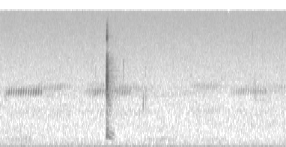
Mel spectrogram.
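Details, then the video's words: Frogs by the pond, recorded with binaural microphones: a chorus of faint, even-pitched pulsing trills, broken by one sudden, loud, clipped call around two seconds, above low ambient rumble. "Two Hours Of Frogs By The Pond"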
